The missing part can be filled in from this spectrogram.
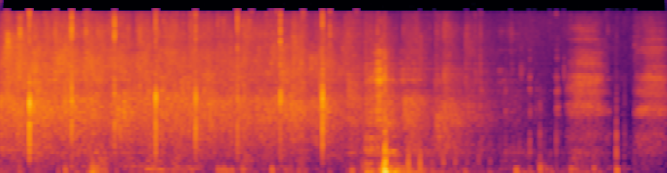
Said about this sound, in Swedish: en applåd här till våra fina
